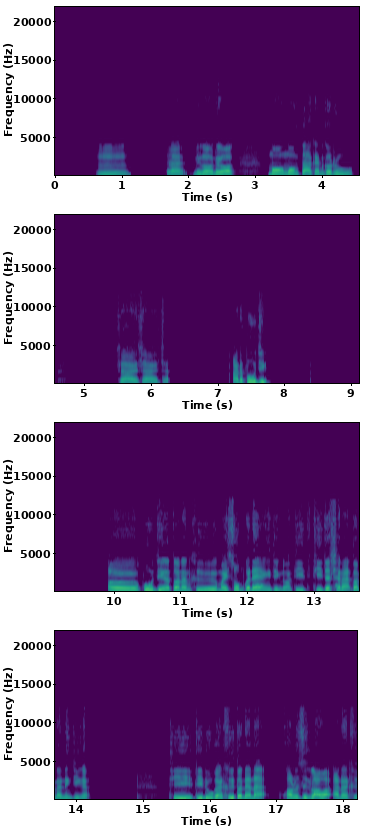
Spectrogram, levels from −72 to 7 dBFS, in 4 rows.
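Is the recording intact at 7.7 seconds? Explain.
Yes, the speech at 7.7 seconds plays through intact, with no audible fault at that point.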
